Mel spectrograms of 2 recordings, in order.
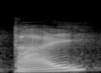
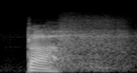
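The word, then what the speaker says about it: ταυ: Jadi bukan tai atau tahu, tapi taf.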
